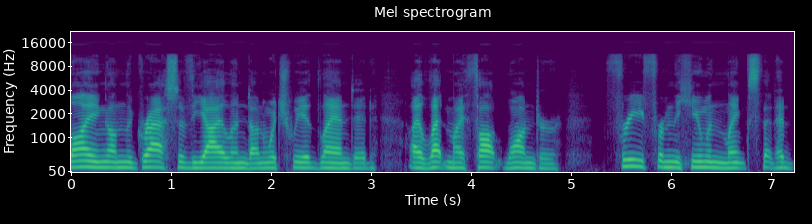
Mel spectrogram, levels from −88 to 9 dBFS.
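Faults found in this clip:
No audible defects found in the speech recording.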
